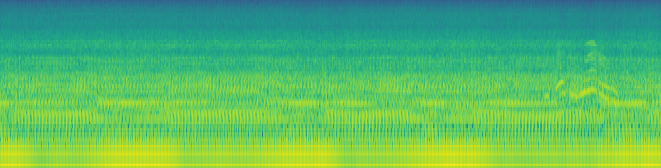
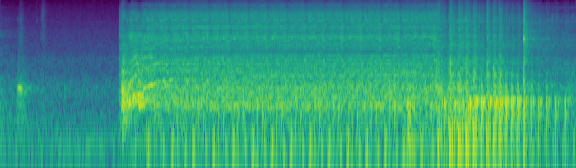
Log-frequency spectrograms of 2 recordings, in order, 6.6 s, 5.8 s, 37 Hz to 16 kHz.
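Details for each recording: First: Craftsman LT1750 Kohler mower after priming fuel to the pump: steady even putter from the small single with no knocks or misses; normal running. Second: Craftsman LT1750 Limited Edition lawn tractor with Kohler engine from a mouse-nested mower, air filter off and fuel line leaking: starts after a short crank, then stays at low speed, rising only briefly; won't throttle up, cause suspected, not confirmed.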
